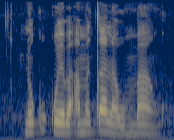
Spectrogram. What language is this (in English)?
South Ndebele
